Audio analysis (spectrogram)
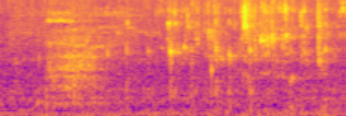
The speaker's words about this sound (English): Oop. That's a big pour. It is. You're spilling everywhere. It's a little more than I wanted. You're spilling everywhere, buddy.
